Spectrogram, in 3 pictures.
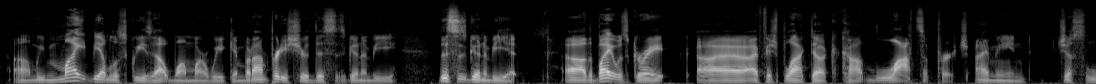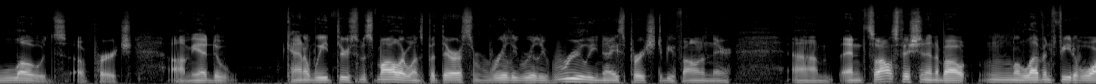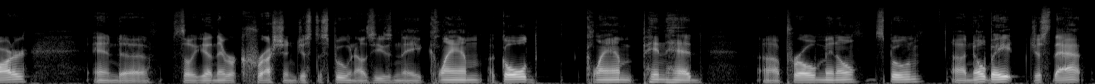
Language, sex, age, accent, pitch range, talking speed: English, male, 30-49, American, 90-110 Hz, 205 wpm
